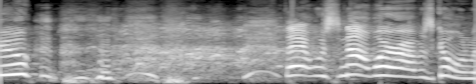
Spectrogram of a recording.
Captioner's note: laughing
